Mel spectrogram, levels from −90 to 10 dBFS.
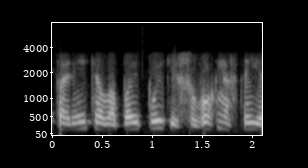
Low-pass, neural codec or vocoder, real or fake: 7.2 kHz; none; real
